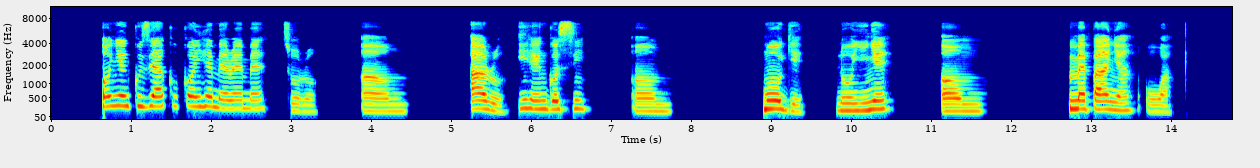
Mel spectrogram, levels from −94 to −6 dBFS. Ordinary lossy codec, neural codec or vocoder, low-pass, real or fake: none; none; 7.2 kHz; real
